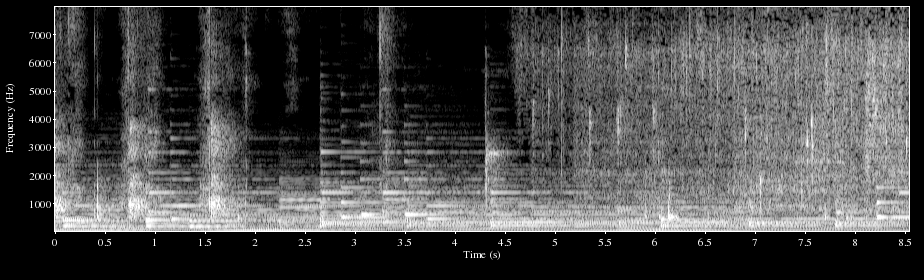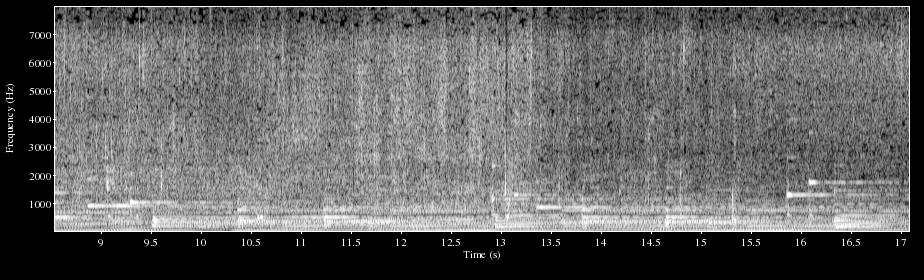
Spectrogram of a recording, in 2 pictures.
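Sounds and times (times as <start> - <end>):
instrumental music: 0.2 - 17.0
food sizzling in a pan: 4.6 - 17.0.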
